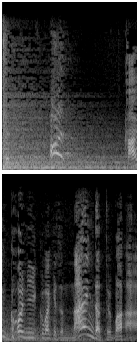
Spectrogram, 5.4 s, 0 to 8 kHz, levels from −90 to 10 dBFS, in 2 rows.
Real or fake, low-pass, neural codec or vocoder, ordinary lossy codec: real; 7.2 kHz; none; none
